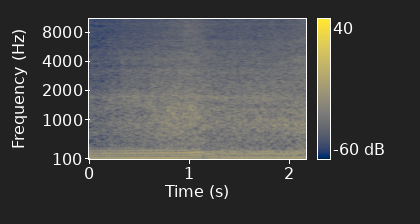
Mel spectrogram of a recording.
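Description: Honda Hornet 1000 SP motorcycle on its stock exhaust, a steady, fairly quiet engine drone with a slight dip in pitch midway as the revs shift.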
